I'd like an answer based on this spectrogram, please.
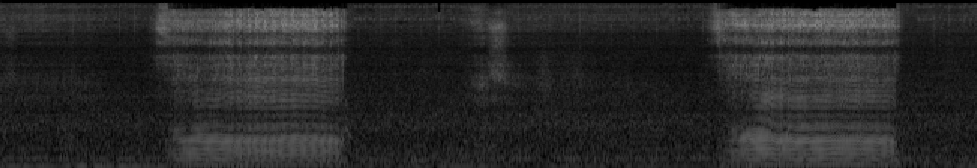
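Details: A pug named Louis, fast asleep and full after eating treats, snores noisily: two long, harsh, buzzy rasping snores, each lasting about a second, about four seconds apart, with steady background hum between.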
